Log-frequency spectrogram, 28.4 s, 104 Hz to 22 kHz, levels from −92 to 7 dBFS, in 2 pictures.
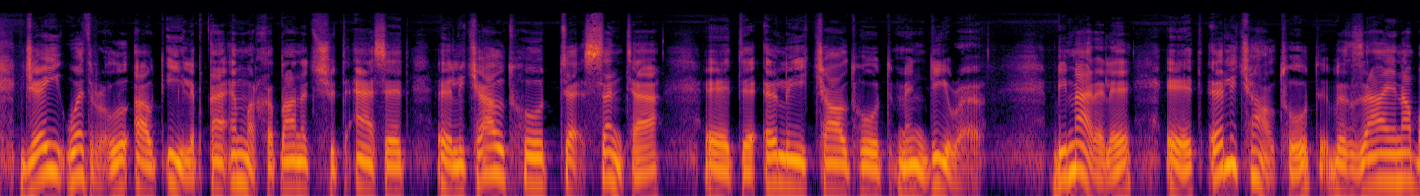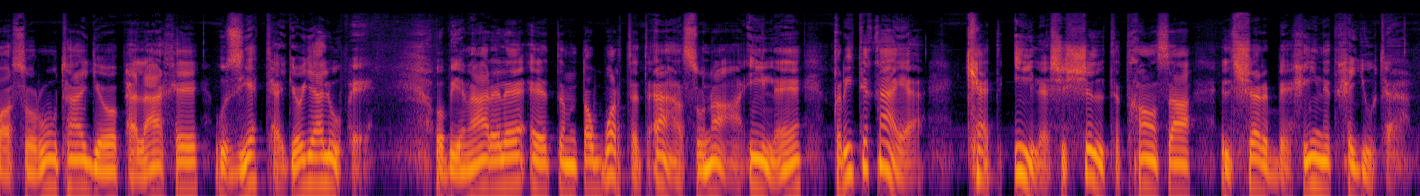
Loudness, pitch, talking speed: -23 LUFS, 165 Hz, 85 wpm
